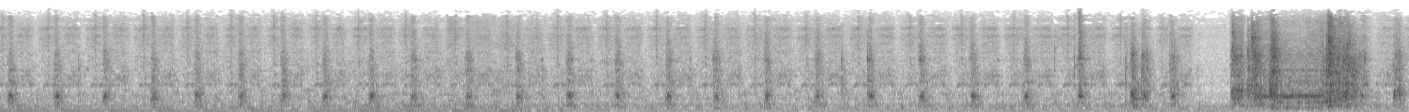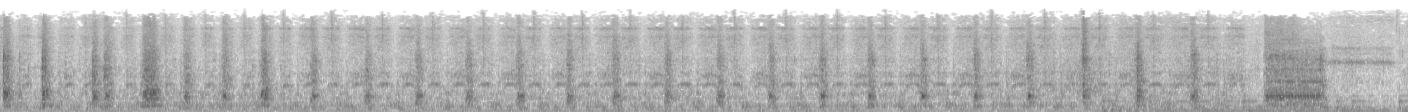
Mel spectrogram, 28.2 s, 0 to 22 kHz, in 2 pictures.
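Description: Epson EcoTank ET-2860 inkjet printer printing a page: the print head carriage shuttles back and forth with a regular click about twice a second. A louder, steadier motor whir comes in for about a second and a half, about twelve seconds in, and briefly again just before the end.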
